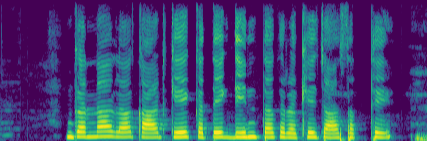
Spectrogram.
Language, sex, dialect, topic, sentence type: Chhattisgarhi, female, Western/Budati/Khatahi, agriculture, question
